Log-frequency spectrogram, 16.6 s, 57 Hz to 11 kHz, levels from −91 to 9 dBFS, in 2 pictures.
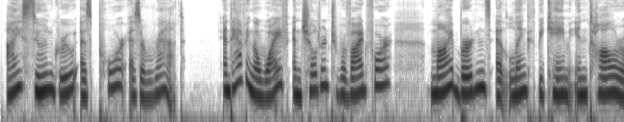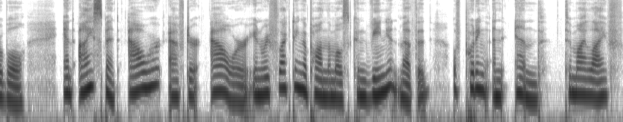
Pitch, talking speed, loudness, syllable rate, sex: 200 Hz, 155 wpm, -17 LUFS, 4.5 syllables/s, female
